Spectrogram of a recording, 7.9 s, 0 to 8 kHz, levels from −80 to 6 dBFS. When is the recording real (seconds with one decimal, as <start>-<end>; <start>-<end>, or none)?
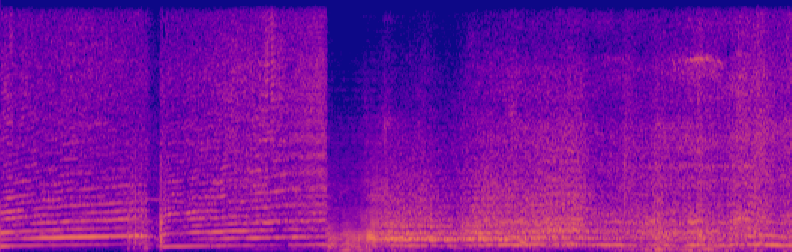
0.0-2.9; 3.9-7.9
